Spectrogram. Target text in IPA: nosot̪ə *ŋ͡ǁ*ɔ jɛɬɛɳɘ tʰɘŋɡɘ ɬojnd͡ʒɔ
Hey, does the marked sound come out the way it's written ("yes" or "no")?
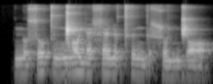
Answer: yes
